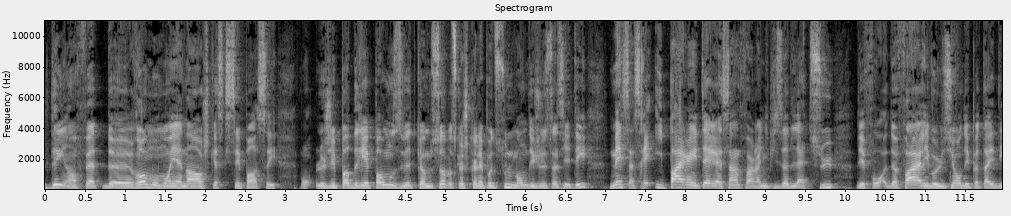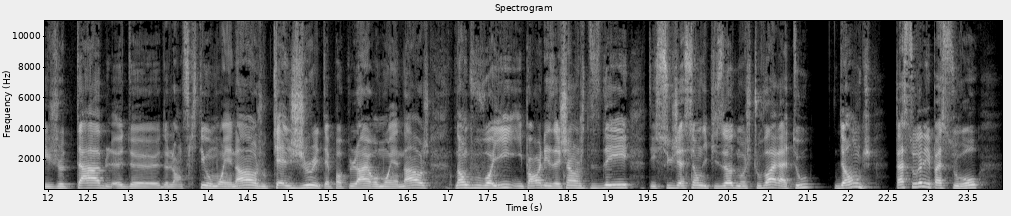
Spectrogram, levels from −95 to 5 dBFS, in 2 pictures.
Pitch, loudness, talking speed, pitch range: 150 Hz, -20 LUFS, 230 wpm, 135-165 Hz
